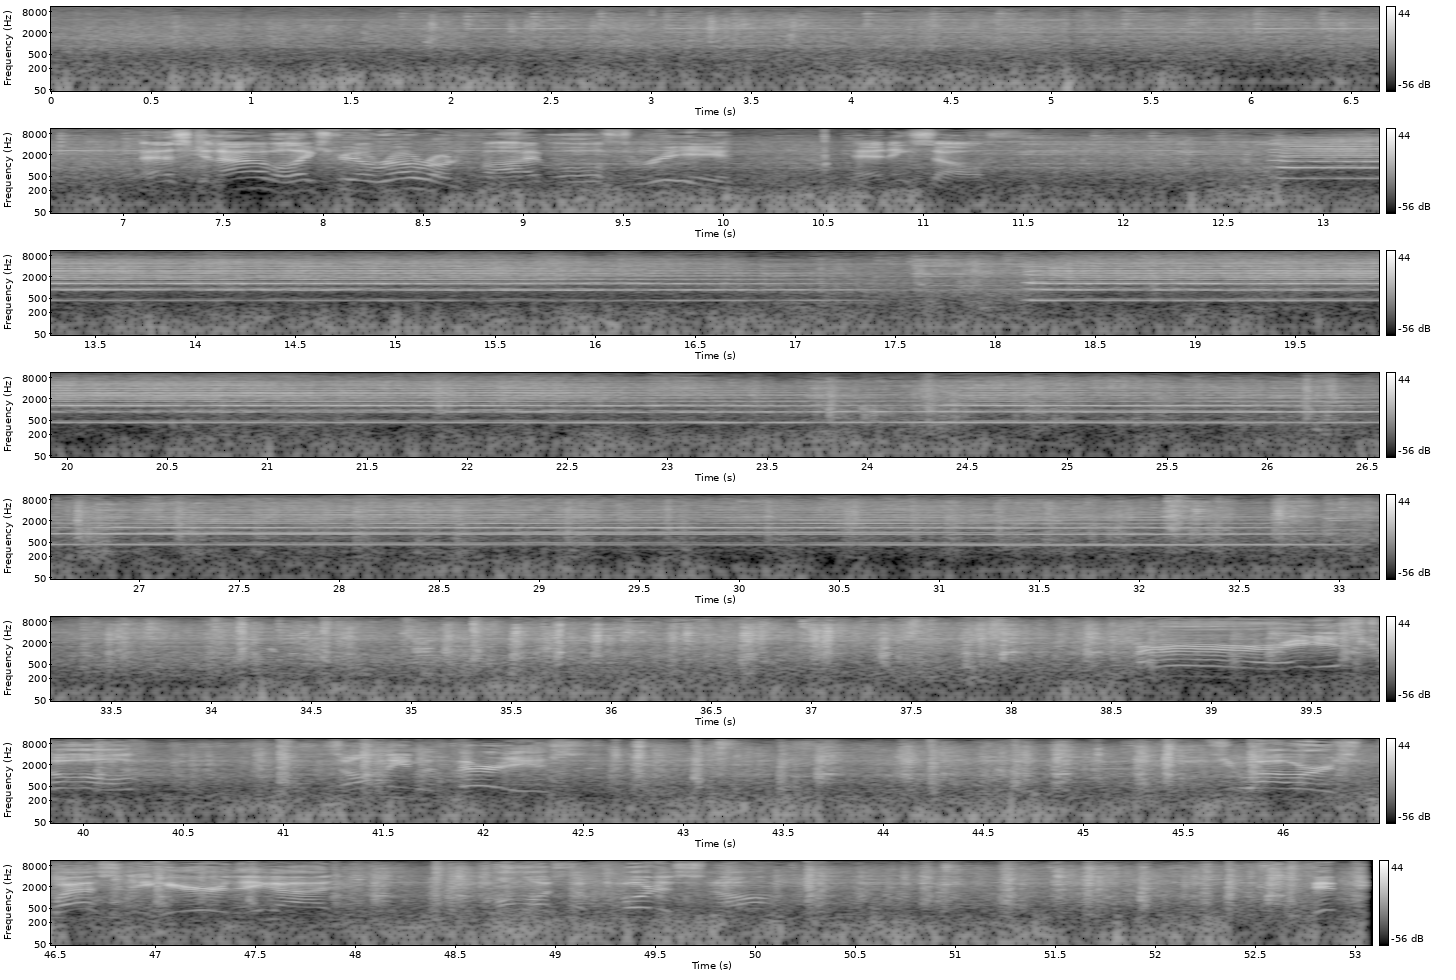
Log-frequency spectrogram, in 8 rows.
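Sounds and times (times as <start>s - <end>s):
locomotive rumble: 0.0s - 53.0s
train wheels clickety-clack: 0.0s - 53.0s
locomotive air horn blasts: 12.8s - 17.5s, 18.2s - 33.2s.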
